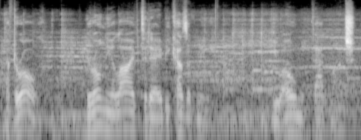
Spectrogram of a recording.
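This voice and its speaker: Loud music plays under a man acting as a stoic fugitive from a video game. His voice sits on the low side. He speaks formally and with composure, self-reproaching yet quietly sure of himself. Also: lightly acted. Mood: composed, dry. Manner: composed, formal, measured phrasing.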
